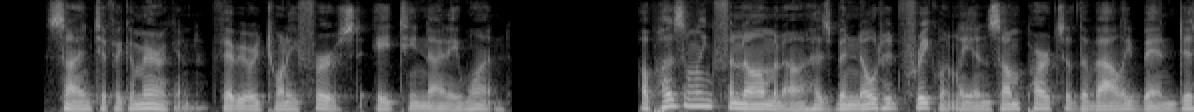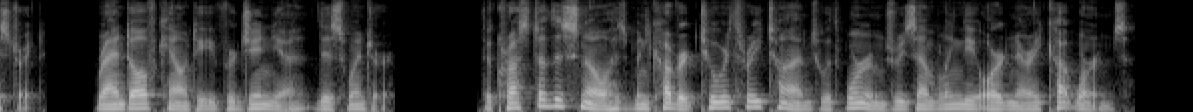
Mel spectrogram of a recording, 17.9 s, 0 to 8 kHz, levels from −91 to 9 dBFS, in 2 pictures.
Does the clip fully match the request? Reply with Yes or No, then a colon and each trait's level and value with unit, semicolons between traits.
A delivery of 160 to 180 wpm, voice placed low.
No: average, 145 wpm; low, 100 Hz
